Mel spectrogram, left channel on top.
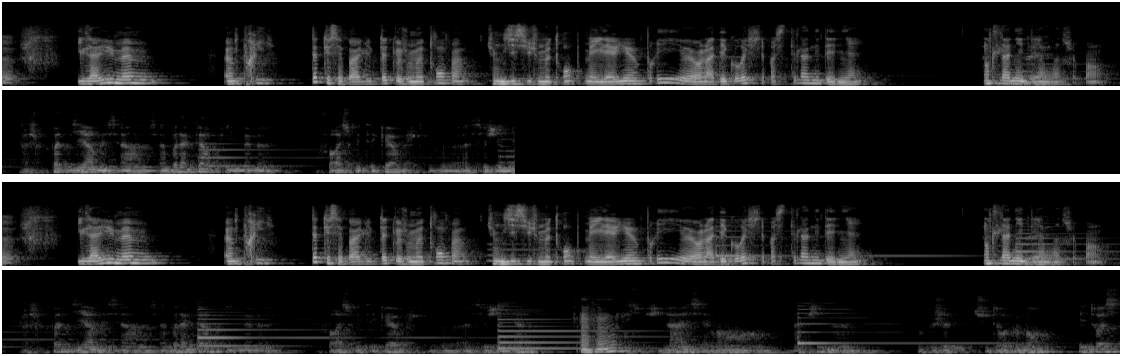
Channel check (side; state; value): left; drops out; at 16.4 s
